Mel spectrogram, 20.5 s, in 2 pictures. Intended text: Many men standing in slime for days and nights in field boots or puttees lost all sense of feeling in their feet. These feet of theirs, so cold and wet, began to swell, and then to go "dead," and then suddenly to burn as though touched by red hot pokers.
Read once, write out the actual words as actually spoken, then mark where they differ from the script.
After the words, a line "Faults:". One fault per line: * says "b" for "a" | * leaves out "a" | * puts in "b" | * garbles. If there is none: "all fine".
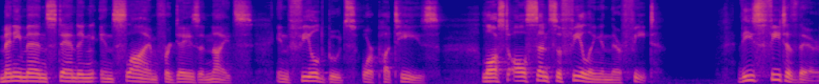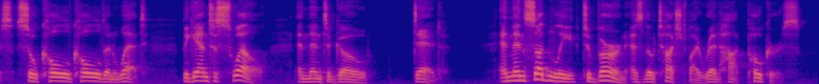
Many men standing in slime for days and nights in field boots or puttees lost all sense of feeling in their feet. These feet of theirs, so cold cold and wet, began to swell, and then to go "dead," and then suddenly to burn as though touched by red hot pokers.
Faults:
* puts in "cold"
